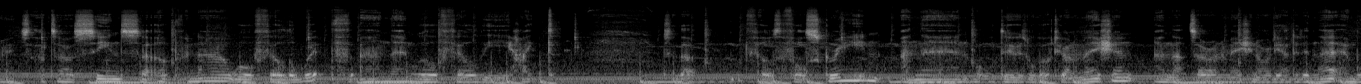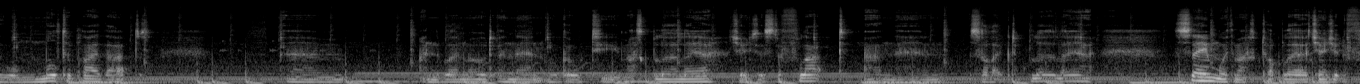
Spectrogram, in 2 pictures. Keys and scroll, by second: 0.0-1.5 typing, 3.0 typing.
